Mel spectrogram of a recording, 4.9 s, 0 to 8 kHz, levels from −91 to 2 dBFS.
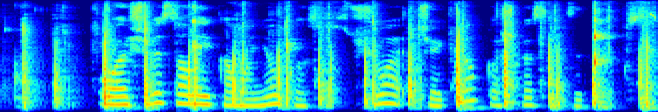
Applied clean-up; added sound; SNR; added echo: classical method log-MMSE.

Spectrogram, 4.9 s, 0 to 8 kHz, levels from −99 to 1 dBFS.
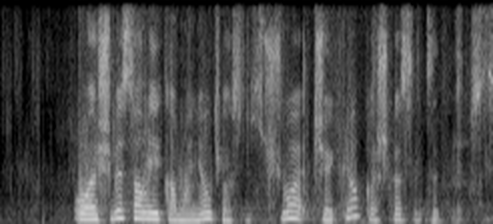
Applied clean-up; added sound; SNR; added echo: neural separator model SepFormer DNS4.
